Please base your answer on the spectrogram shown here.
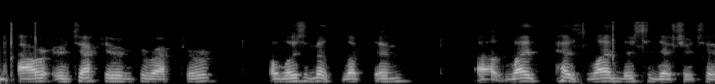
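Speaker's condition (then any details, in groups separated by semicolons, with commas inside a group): Head and neck cancer; left vagus nerve severed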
